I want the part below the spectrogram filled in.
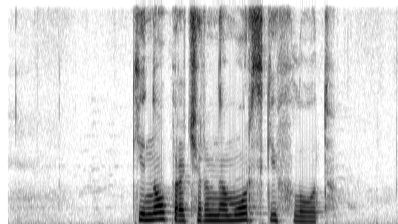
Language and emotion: Russian, neutral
